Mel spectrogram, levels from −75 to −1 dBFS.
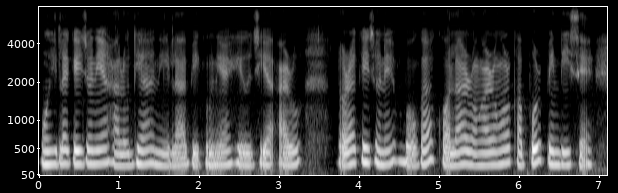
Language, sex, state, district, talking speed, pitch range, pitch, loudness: Assamese, female, Assam, Kamrup Metropolitan, 125 wpm, 215-240 Hz, 230 Hz, -16 LUFS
